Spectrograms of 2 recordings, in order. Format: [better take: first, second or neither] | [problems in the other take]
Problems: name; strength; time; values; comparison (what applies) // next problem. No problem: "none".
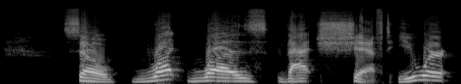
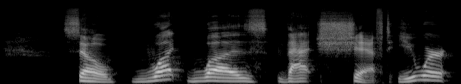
second | distortion; slight; 7% of the sound clipped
